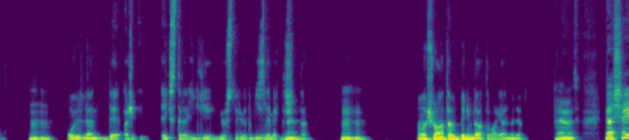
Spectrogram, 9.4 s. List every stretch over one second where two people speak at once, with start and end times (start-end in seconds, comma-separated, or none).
none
